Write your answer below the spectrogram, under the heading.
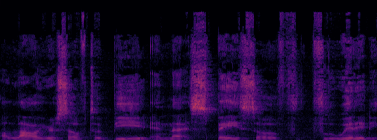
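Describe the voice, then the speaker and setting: This man has a very deep, low voice with a dark, mellow tone and monotone, flat intonation. Audible room echo surrounds his speech. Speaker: spiritual vlogger. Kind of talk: monologue. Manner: mumbles and slurs when relaxed, mixes slang with proper English.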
